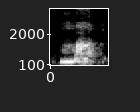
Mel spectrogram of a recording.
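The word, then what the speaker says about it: MOPP: called mop gear and it's actually not spelled differently is it spelled different it is spelled differently than the mop you use to clean your home unless you live in like i don't know squalor but that word is mop this acronym is m-o-p-p and it actually you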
